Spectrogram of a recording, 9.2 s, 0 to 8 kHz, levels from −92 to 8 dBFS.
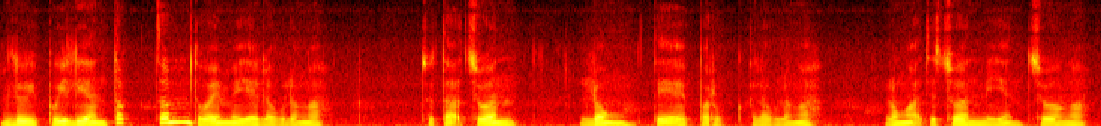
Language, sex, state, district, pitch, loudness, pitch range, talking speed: Mizo, female, Mizoram, Aizawl, 150 Hz, -19 LUFS, 135-165 Hz, 175 wpm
